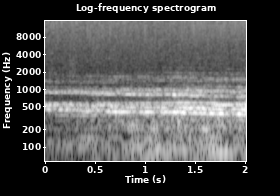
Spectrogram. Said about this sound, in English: And yes, even with a siren going off.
